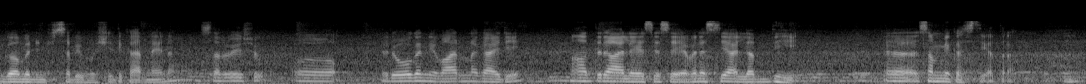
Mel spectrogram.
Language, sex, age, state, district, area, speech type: Sanskrit, male, 30-45, Kerala, Ernakulam, rural, spontaneous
